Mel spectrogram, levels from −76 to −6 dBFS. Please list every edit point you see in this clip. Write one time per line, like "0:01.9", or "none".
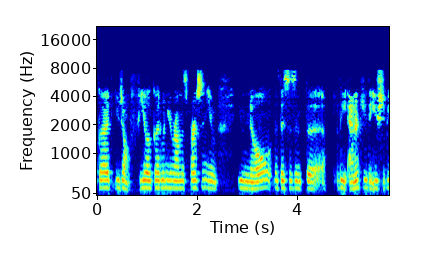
none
